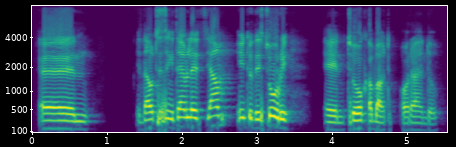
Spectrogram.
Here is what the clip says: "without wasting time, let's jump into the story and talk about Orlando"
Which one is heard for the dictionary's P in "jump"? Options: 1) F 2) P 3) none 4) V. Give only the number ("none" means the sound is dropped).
3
